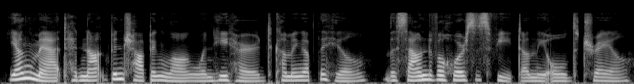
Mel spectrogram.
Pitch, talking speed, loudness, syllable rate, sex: 180 Hz, 225 wpm, -17 LUFS, 4.4 syllables/s, female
